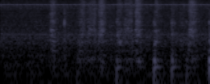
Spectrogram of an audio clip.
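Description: Felt-tip marker writing on paper: faint, short scratching strokes that start about half a second in.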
